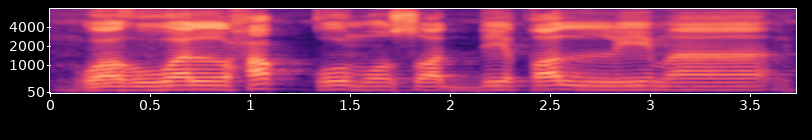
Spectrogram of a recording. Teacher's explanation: Idgham bila gunnah, jangan digunnah ya.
